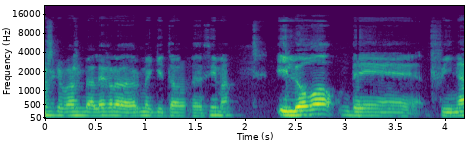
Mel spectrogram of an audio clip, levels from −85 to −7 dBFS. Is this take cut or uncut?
cut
